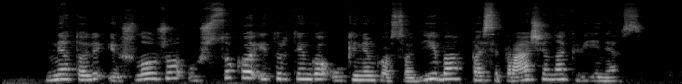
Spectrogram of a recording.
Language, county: Lithuanian, Panevėžys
